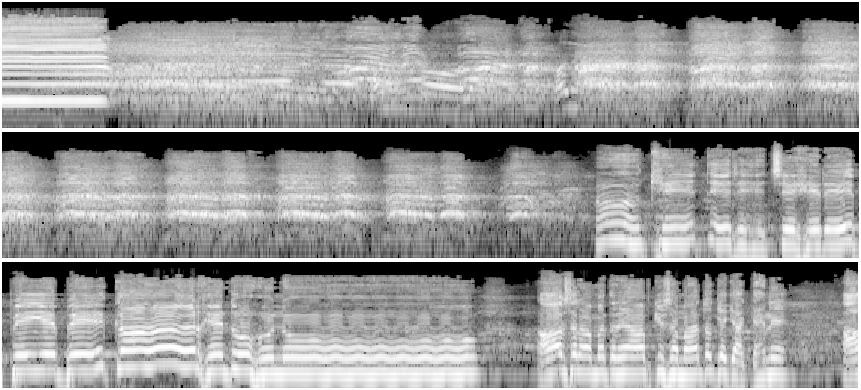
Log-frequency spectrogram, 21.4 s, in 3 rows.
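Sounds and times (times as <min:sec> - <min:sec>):
crowd shouting a religious slogan at a religious gathering: 0:00.0 - 0:12.1
speech: 0:12.6 - 0:21.4.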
